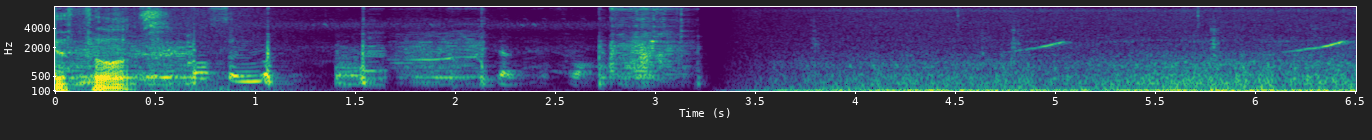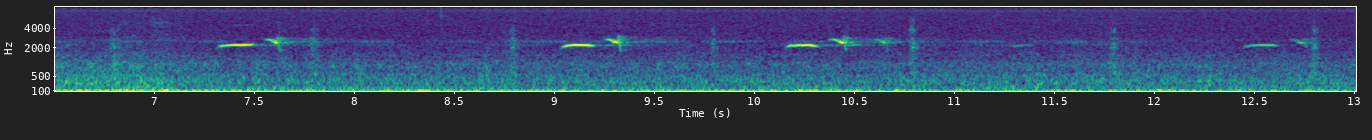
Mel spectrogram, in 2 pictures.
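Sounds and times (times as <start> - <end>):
low hum: 3.4 - 13.0
faint ticks: 3.7 - 13.0
bird chirping: 4.5 - 13.0.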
